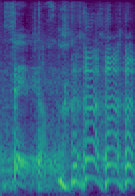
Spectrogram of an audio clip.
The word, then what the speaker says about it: Fayetteville: Fayetteville.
